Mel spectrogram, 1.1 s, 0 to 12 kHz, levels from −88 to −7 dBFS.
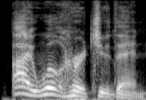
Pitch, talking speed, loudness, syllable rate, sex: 145 Hz, 270 wpm, -17 LUFS, 5.4 syllables/s, male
